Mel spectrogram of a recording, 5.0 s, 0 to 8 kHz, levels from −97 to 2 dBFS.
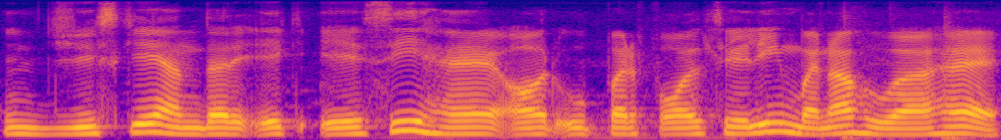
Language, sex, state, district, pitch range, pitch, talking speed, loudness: Hindi, male, Jharkhand, Ranchi, 130-150 Hz, 140 Hz, 145 wpm, -15 LUFS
